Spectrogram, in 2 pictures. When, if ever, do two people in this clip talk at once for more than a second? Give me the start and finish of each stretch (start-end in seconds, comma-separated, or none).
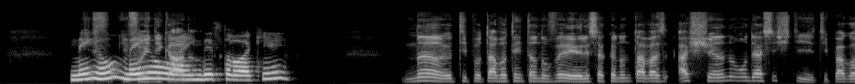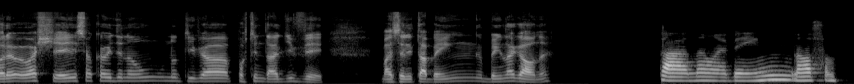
0.8-2.0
